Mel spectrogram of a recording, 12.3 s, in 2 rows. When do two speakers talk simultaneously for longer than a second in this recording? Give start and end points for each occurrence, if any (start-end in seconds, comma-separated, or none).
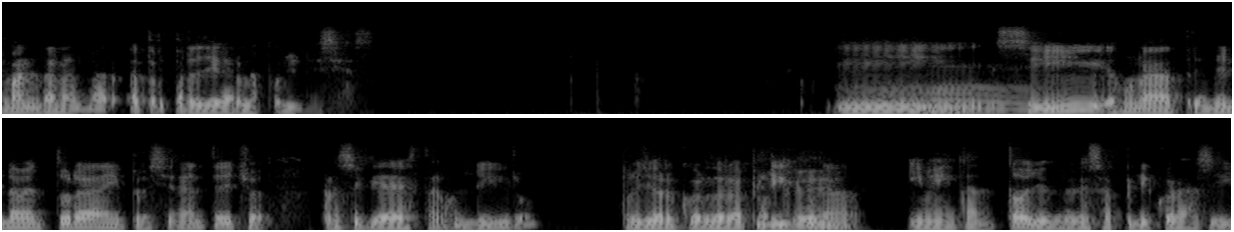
4.2-5.5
